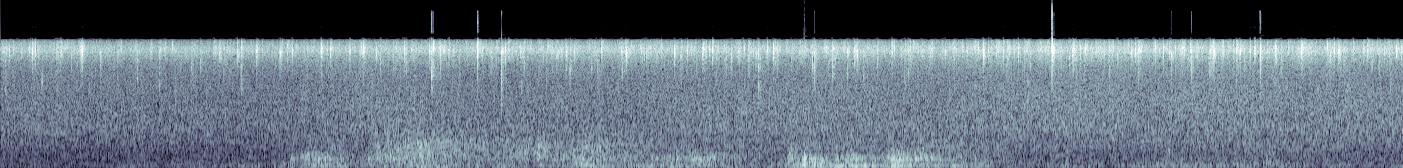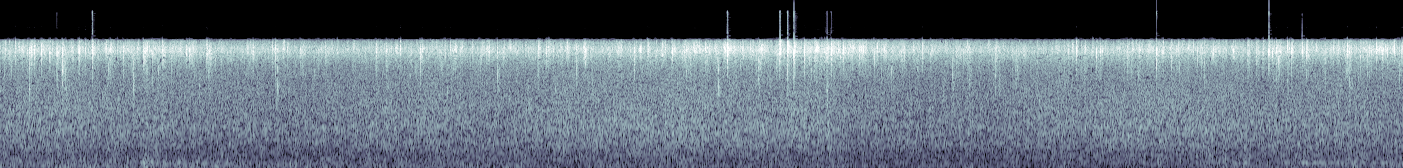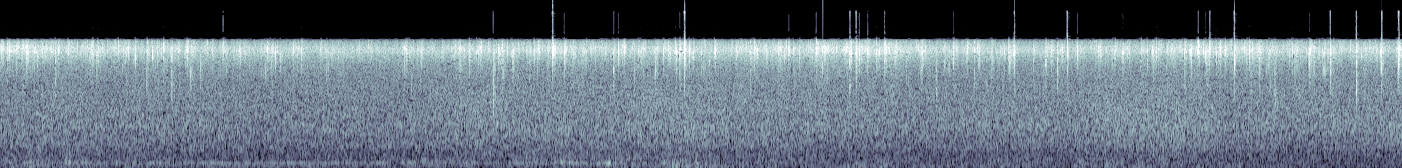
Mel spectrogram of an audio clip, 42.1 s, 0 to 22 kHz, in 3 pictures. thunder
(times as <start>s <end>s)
2.9s 12.9s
